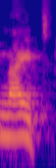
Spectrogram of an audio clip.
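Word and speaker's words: knight: See night. K stop to be pronounced.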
